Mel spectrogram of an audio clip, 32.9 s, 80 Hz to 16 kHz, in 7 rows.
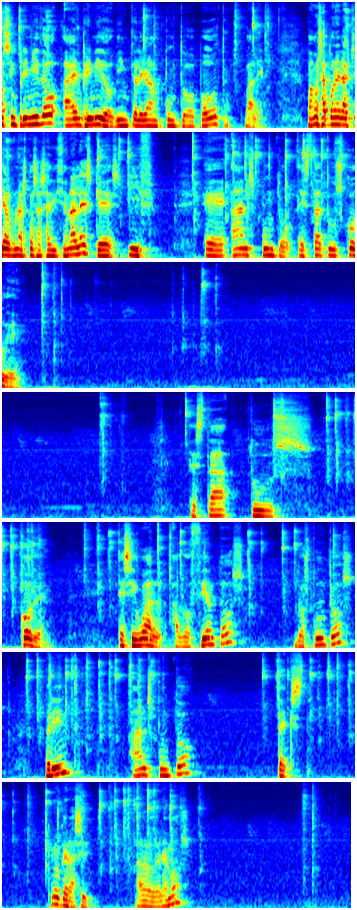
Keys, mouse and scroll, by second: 0.2 ctrl+p, 0.6 ctrl+p, 2.0 Return, 3.4 shift+g, 4.7 typing, 6.1-9.1 typing, 10.6 BackSpace, 12.6 typing, 15.4 BackSpace, 15.6 BackSpace, 16.6 typing, 17.7-30.4 typing, 28.8 Escape, 30.5 ctrl+p, 32.2 Return.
